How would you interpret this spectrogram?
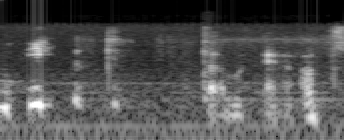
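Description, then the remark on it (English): A dog chews on a crinkly M&M candy wrapper, making faint, irregular bursts of crackling and rustling that come in uneven clusters, with soft murmuring sounds mixed in. “Sorry, my dog was chewing on an M&M wrapper.”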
